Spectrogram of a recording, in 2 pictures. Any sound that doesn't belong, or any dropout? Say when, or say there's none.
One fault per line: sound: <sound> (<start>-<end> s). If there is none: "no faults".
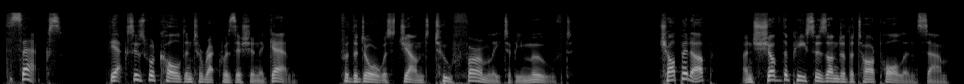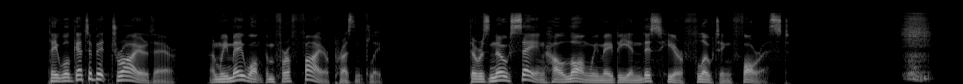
sound: sniff (18.6-19.0 s)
